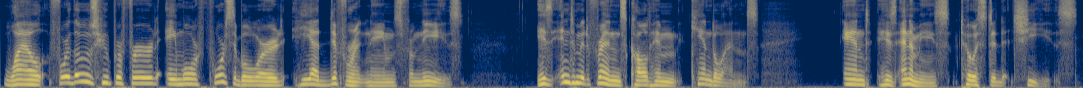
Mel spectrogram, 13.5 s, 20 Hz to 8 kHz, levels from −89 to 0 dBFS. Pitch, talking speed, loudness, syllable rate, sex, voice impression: 150 Hz, 120 wpm, -19 LUFS, 4.2 syllables/s, male, masculine, middle-aged, powerful, slightly hard, slightly halting, raspy, cool, intellectual, wild, lively, intense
